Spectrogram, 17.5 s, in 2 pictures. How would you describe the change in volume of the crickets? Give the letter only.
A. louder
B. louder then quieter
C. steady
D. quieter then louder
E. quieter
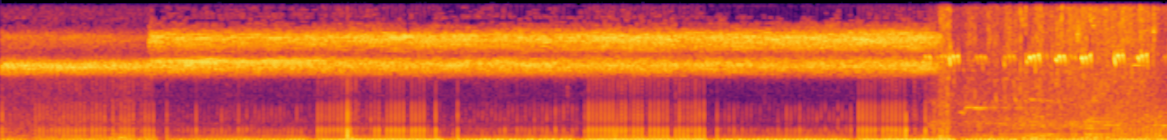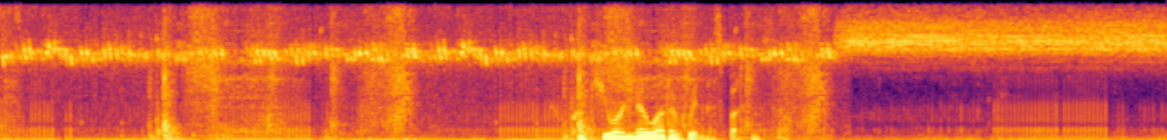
C.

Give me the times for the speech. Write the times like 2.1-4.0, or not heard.
12.9-14.7.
